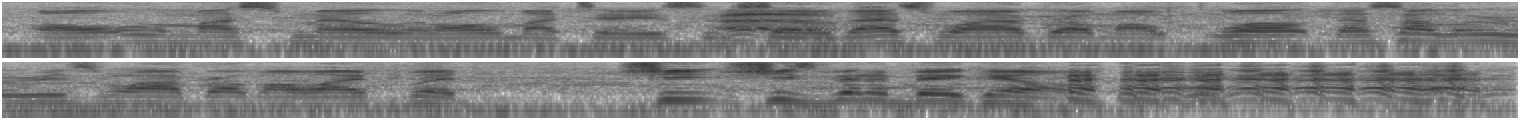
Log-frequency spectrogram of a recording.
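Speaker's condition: No condition

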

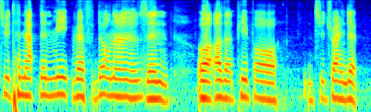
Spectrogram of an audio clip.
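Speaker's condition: Speech impediment; Google translator voice input once misrecognized speech, switched to typing instead

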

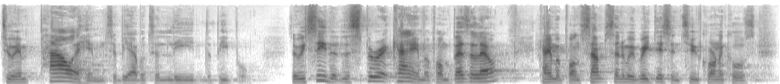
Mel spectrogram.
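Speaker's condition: No condition

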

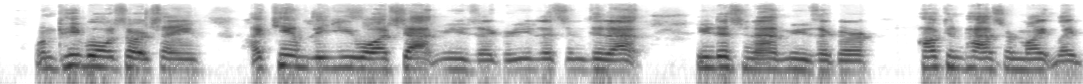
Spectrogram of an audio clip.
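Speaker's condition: Cerebral palsy; cerebral palsy since birth

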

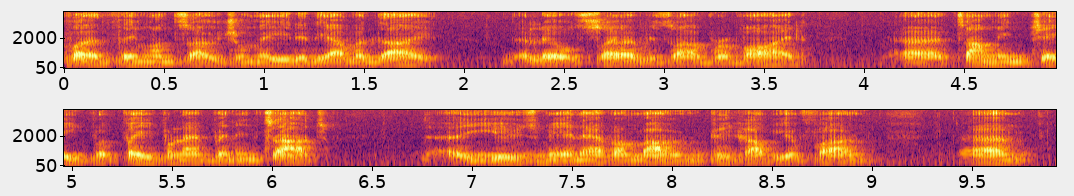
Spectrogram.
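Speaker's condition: Total laryngectomy; stage 4 laryngeal cancer, total laryngectomy by Mr. Tagar, head and neck chemoradiotherapy, one-ear deafness, anosmia; recently finished treatment, no evidence of disease, shoulder nerve pain, on opioids, sleeps upright, legs weak; voice valve speech, leaks leave no voice, electrolarynx backup, not heard in groups, swallow about 10%

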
